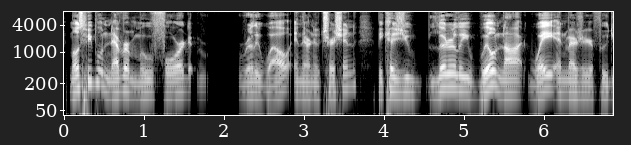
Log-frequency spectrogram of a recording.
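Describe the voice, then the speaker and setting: Intense low-voiced motivational fitness man. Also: a little mellow, no room sound, clean studio sound. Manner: intense, swears casually, many "like" and "right?" fillers. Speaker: fitness company owner. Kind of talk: motivational talk.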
